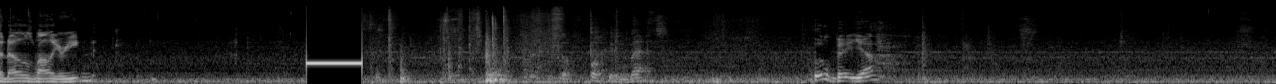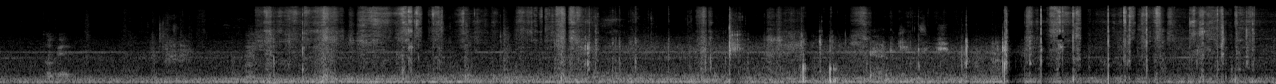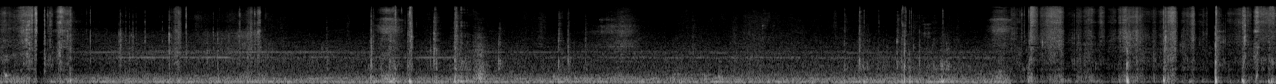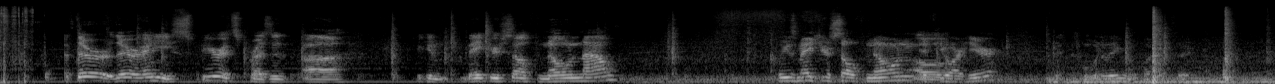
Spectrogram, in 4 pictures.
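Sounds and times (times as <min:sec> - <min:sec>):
faint high whine: 0:08.1 - 0:22.4
cloth rubbing on microphone: 0:15.2 - 0:19.0.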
